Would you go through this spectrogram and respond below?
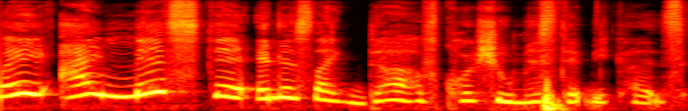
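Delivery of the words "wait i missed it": very high, shrill, loud yell. Retelling a girl listening in from another room: imitating someone yelling.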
